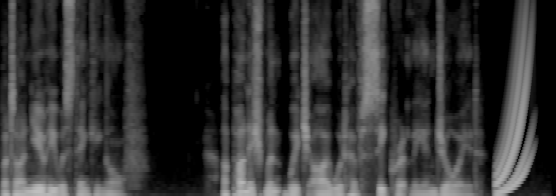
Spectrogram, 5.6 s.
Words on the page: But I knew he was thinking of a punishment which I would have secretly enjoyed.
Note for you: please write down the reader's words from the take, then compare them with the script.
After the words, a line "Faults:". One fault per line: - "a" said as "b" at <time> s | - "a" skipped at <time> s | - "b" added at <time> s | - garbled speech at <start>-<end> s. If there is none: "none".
But I knew he was thinking off a punishment which I would have secretly enjoyed.
Faults:
- "of" said as "off" at 1.1 s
